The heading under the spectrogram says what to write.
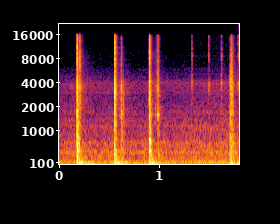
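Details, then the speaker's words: Low-mile, roughly 20-year-old Dodge Intrepid after an LED bulb conversion: with a recommended flasher relay, the relay clicks fast, about three a second. Hyperflash began after the last front LED went in, and the owner may need to add a resistor. "no now they're going fast all time uh apparently my flasher is not a fix all solution for LED turn signals so that's cool"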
